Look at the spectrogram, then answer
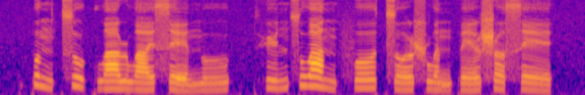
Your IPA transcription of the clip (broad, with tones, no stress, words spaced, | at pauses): pʊ˥˨ŋt͡su˥˨ kwä˦ɻwa˨˦ɪ̯sḛ˨˩ɪ̯n̪u˨˦ | t̪ʰy˨˦nswa˥˨n fo˦ʊ̯t͡so˨˦ʊ̯ʂwə̰˨˩n pe˨˦ɪ̯ʂɤ˥˨ se˥˨ɪ̯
